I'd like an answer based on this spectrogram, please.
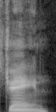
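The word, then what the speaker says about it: Jeyne: Her name is Jane. It rhymes with pain."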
